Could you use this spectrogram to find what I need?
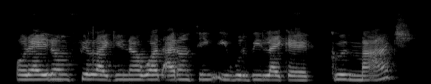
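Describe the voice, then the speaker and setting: A woman speaks at a fairly quick pace in a Spanish accent. Her pitch sits fairly high. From Argentina. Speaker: photographer. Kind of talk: casual interview.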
